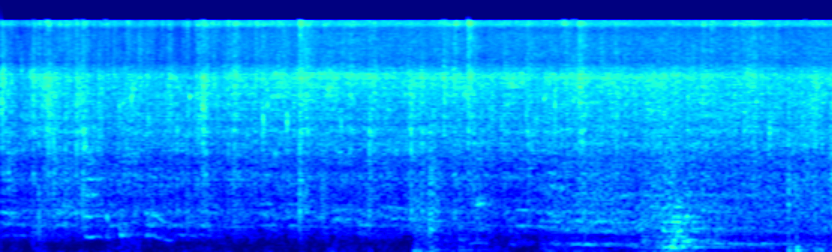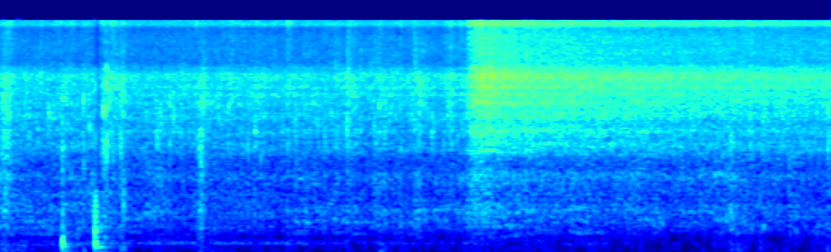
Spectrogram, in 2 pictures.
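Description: Food frying in a pot on a gas stove: a steady crackling sizzle that gets louder about thirteen seconds in. A couple of sharp knocks sound about nine seconds in.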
